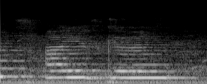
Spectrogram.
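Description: A child singing into a microphone in long held notes, with a short break about half a second in before the next sustained note.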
